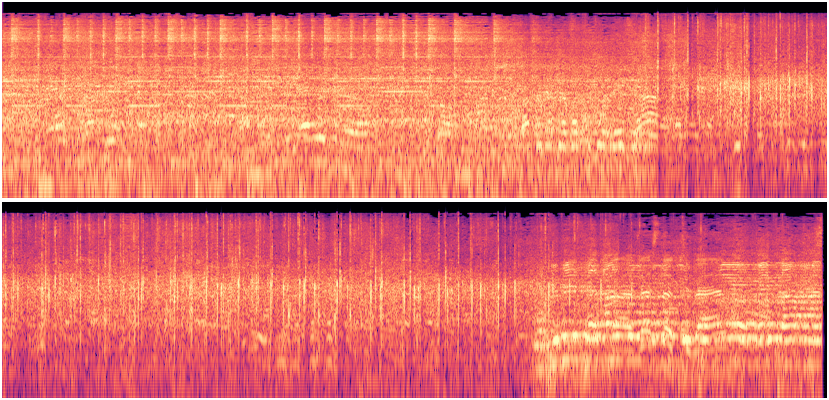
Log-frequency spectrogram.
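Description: Loud electronic dance music plays from an arcade machine's speakers.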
